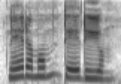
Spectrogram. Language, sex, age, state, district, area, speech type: Tamil, female, 18-30, Tamil Nadu, Cuddalore, rural, read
